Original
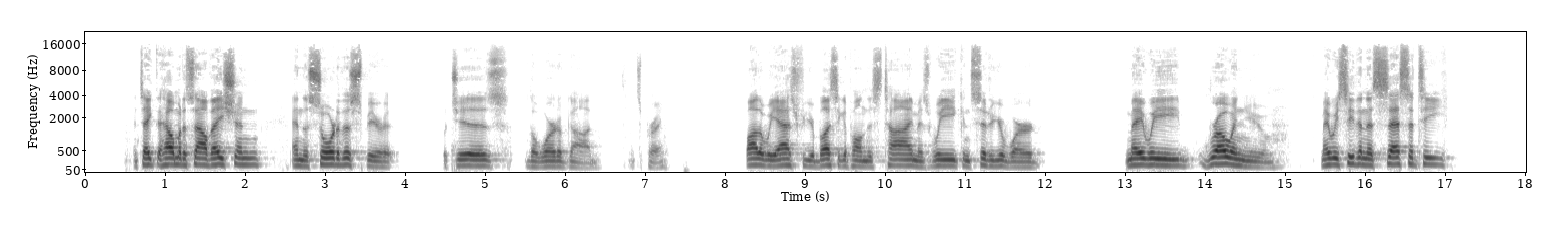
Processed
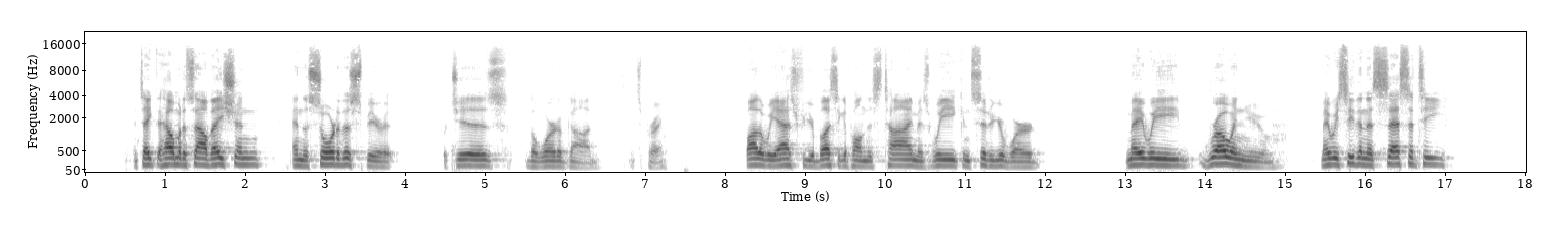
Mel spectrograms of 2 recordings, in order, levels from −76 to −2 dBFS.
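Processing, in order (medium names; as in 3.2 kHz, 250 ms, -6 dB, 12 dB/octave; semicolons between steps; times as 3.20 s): 7.10–9.14 s: tape noise reduction on one side only encoder only; trim -6 dB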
